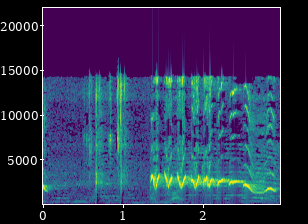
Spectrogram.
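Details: Greater green leafbird singing hard enough to stir other birds into song and agitation: after a few clicks and murmured speech, a rapid wavering trill of high whistled notes ending in a downward slur.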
